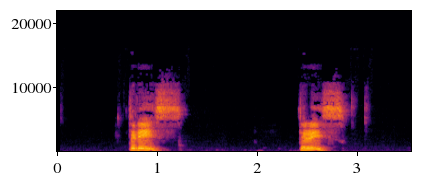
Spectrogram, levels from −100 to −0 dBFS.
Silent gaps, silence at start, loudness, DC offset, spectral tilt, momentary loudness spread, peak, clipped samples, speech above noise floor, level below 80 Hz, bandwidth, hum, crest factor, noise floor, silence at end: none; 0.7 s; -19 LUFS; under 0.1%; -0.5 dB/octave; 14 LU; -2 dBFS; under 0.1%; 63 dB; -78 dBFS; 11.5 kHz; none; 22 dB; -82 dBFS; 0.7 s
